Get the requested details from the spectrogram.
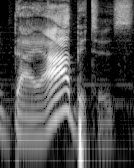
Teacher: If you say diabetes, then you put the stress on the first syllable.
